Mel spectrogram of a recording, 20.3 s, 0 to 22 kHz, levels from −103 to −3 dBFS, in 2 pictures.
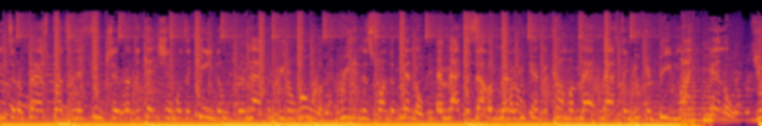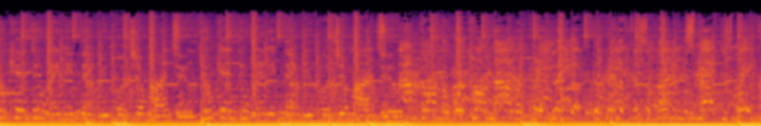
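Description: Audio arriving too seldom likely made the playback software repeat a very short buffer, about 5.3 ms, for most of the span from 9.08 to 9.52 s. This robotic sound from repeated short buffers imposes a rigid, metallic 188 Hz buzz that roughly follows the underlying audio.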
